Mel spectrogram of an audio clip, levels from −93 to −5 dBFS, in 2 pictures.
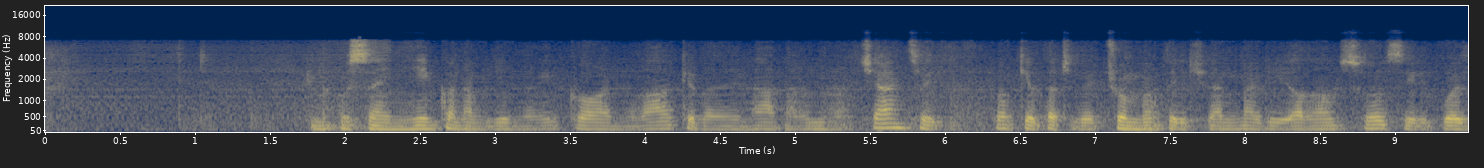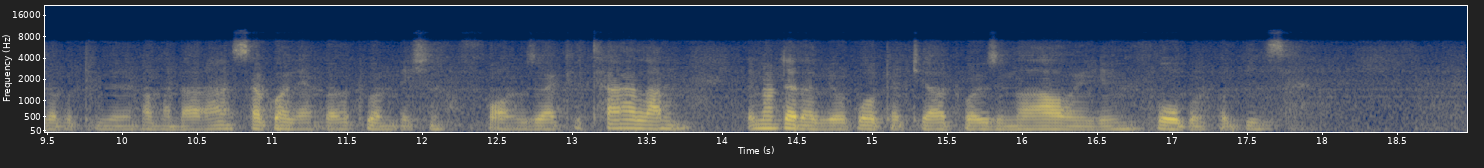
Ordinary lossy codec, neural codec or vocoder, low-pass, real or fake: Opus, 32 kbps; codec, 16 kHz, 0.3 kbps, FocalCodec; 7.2 kHz; fake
